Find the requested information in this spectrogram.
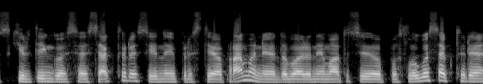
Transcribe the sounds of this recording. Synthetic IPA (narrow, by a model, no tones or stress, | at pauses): sʲkʲɪɾʲt̪ʲiŋɡoːsʲɛsʲæːk̚t̪oːɾʲoːsʲɛjɪnɐɪpʲɾʲɪsʲt̪ʲeːjoːpɾɑːmoːnʲeːd̪ɐbɐɾjɪnɐɪmɑːt̪oːsʲɪpɐslˠɐʊɡoːsʲæːkt̪oːɾʲɛ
